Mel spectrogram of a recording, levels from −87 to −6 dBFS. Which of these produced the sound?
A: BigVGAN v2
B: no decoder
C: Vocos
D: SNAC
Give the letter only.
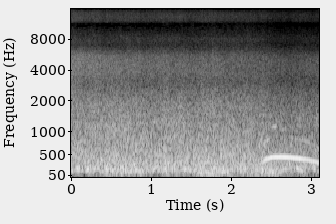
B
